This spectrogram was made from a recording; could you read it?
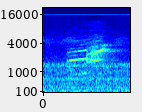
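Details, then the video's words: Mating call of a Barbary partridge, recorded May 2020: one strained, upward-sliding squeak that brightens toward its close, with constant low hum behind it. "Barbary Partridge Mating Call"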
